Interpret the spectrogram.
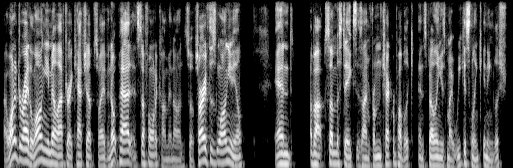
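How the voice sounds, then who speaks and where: Lively male podcast host reading mail. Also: medium pitch, quick pace, dry recording. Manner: reads with lively asides and comments between lines. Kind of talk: reading a listener email aloud on a podcast. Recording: dry, slightly dull lo-fi sound.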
